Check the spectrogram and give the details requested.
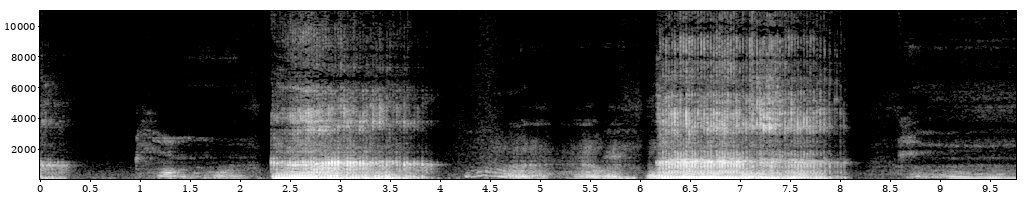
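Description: Acted imitation of two loud, rough snores on the in-breath, with quieter breathing between them, about 16 breaths a minute. Finding: snoring.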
